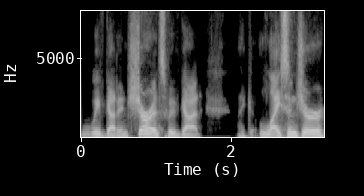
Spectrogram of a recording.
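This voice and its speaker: The speaker has an American accent and very wide pitch swings. The pace is fairly slow. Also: man, quiet background. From US Midwest, central Nebraska. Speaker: transformational guide. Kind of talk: interview.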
